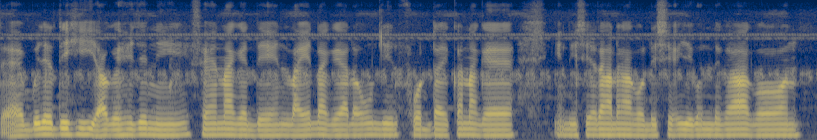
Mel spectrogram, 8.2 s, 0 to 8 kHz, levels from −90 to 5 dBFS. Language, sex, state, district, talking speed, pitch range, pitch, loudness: Chakma, male, Tripura, Dhalai, 175 wpm, 115-120 Hz, 115 Hz, -18 LUFS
